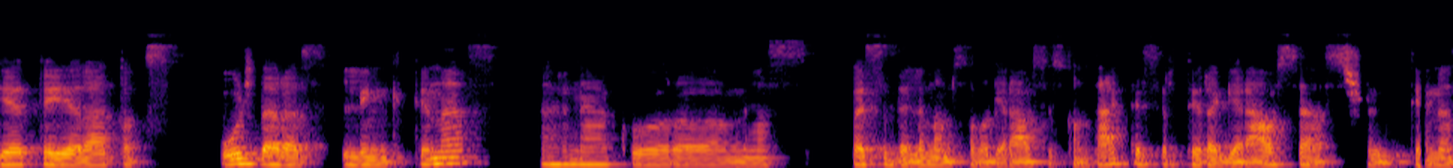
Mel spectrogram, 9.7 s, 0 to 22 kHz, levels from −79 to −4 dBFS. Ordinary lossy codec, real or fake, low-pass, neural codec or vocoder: Opus, 24 kbps; real; 7.2 kHz; none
